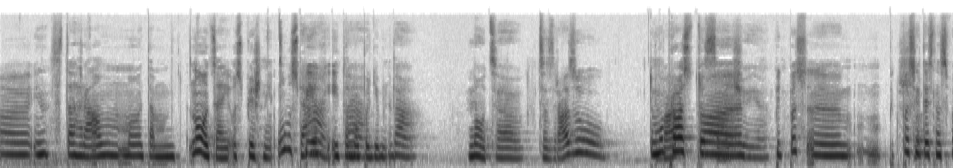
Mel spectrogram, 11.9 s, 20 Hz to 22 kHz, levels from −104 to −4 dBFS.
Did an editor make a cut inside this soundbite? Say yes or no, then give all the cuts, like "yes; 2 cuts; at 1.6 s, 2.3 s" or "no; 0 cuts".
yes; 1 cut; at 2.2 s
